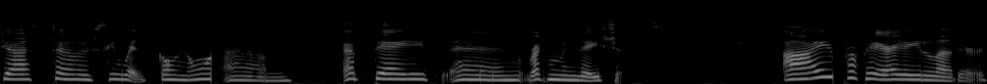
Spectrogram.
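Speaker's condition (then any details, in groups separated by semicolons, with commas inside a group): Hemiplegic cerebral palsy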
